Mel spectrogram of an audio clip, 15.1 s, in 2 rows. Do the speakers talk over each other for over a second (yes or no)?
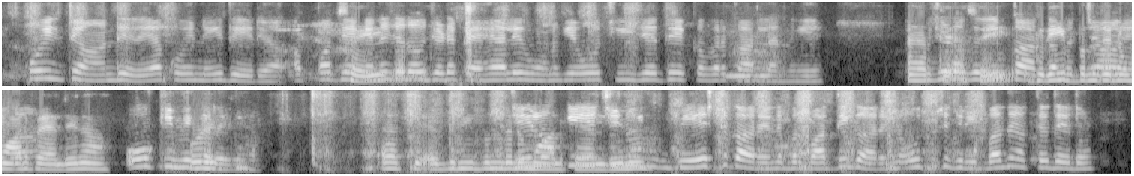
yes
